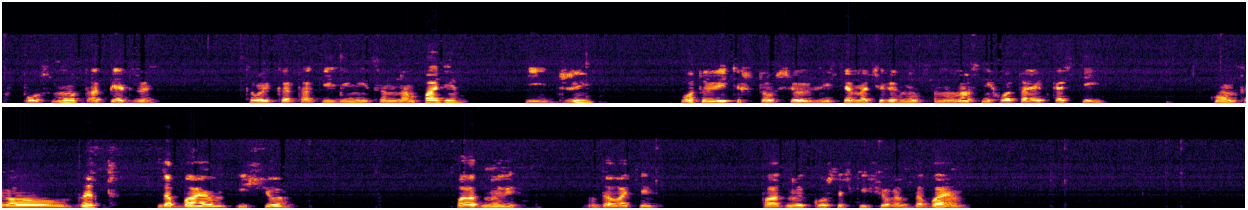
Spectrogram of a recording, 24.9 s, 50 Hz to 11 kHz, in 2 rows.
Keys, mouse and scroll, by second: 2.3 KP_3, 3.3 KP_1, 5.8 g, 13.0 ctrl+z, 15.6 middle click, 16.9 click, 18.8 click, 21.0 click, 22.9 click.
